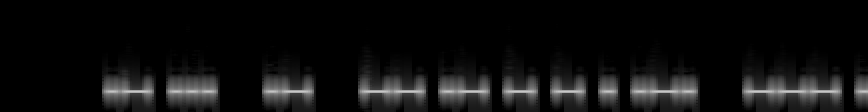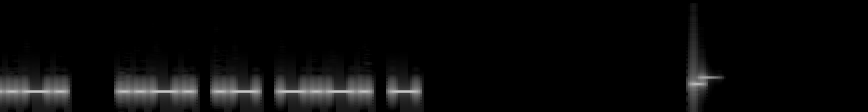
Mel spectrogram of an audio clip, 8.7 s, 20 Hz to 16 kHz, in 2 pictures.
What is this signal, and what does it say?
Morse code, heard as a keyed tone, about 30 wpm, 700 Hz. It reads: AS A MATTER OF FACT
